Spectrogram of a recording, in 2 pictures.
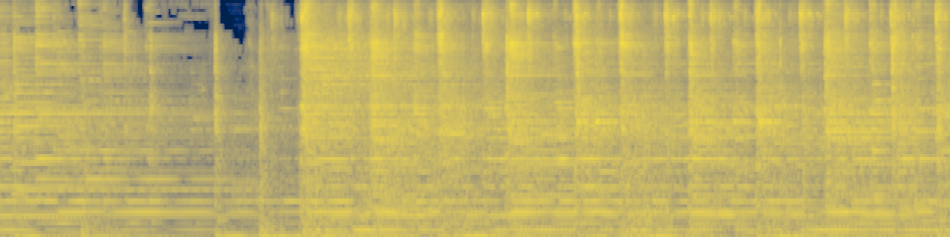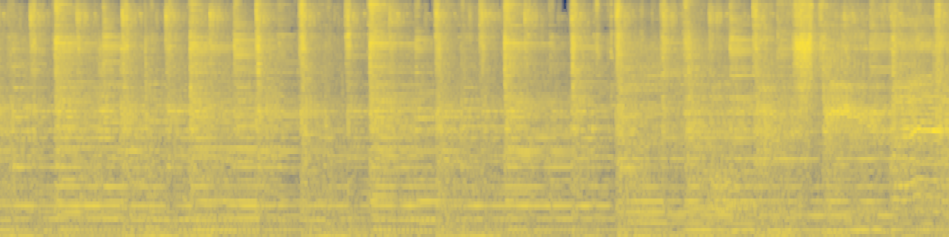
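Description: Live band playing an instrumental passage; after a sparser opening, the full band comes in with a steady beat about three seconds in.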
